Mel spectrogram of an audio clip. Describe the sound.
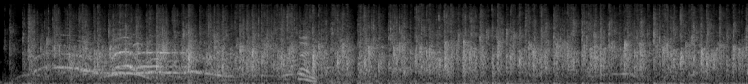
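Loud, steady theater audience applause greets cabaret performer Theo Nijland, filling the whole stretch with a dense wash of many hands clapping, with voices cheering and calling out over it near the start.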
